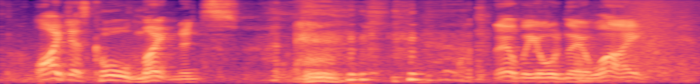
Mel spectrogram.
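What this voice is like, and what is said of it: Imitated Imperial-style voice. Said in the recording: “I'm trying to do an Imperial voice. ... pretty spot on.”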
